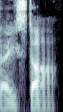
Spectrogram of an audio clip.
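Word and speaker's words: Sagittarius A*: our own Milky Way Sagittarius a asterisk pronounced a star.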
